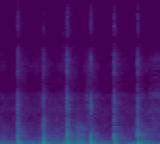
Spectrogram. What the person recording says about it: not sure if you can hear it but it sounds hollow and when it sounds hollow on the bottom your soda bread is ready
